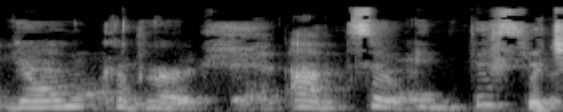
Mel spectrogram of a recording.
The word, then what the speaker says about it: Yom Kippur: Yom Kippur.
